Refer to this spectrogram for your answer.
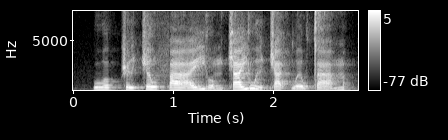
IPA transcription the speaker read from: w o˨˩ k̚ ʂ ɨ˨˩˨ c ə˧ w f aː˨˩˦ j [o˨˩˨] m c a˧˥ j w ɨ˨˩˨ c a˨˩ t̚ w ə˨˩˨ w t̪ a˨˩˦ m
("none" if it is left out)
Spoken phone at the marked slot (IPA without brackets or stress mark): o˨˩˨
